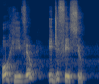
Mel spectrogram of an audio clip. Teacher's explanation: todas as palavrinhas estavam com a sílaba tônica na penúltima posição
